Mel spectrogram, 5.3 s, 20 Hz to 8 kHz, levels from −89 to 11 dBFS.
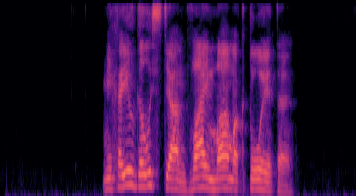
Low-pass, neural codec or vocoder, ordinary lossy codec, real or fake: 7.2 kHz; codec, 16 kHz, 4 kbps, FreqCodec, smaller model; none; fake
